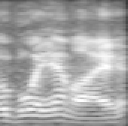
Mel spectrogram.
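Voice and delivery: ordinary talk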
